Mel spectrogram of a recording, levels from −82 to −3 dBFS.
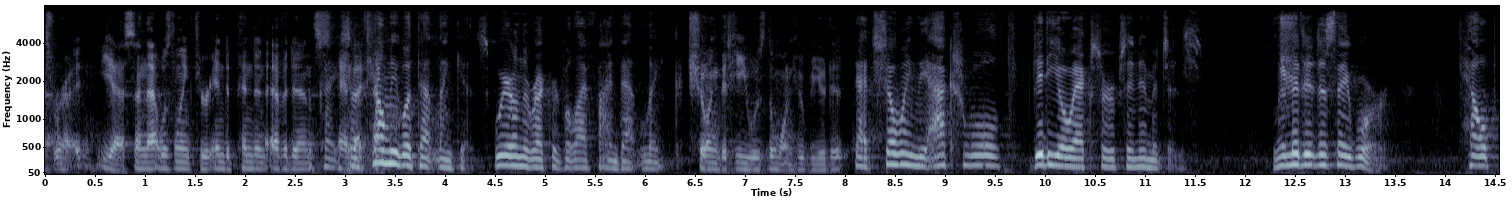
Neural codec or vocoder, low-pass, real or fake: vocoder, 44.1 kHz, 128 mel bands, Pupu-Vocoder; 7.2 kHz; fake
